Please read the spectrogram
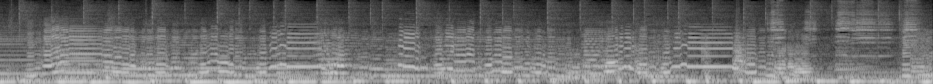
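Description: Big band jazz: an alto saxophone plays fast, winding solo lines over bass and drum kit, with the saxophone and trumpet sections playing backing figures.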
